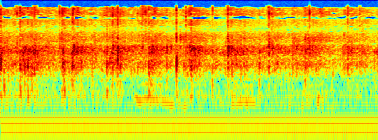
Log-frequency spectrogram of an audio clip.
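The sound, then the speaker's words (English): A crowd claps steadily together to give Jesus a hand clap, a dense, continuous wash of many hands applauding at an even level throughout, with no voices standing out above it. “Come on, give Jesus a hand clap.”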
